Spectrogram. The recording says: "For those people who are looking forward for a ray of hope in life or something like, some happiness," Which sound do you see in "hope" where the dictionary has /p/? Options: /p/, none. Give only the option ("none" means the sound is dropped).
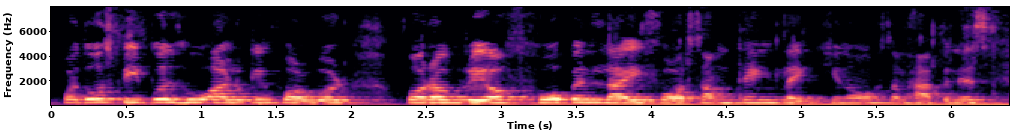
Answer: /p/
